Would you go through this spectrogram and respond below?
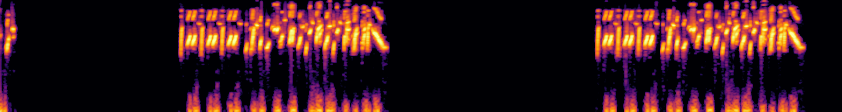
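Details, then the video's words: European goldfinch delivering two bright, bubbling twitter phrases, each about two and a half seconds long, with roughly five seconds of silence between them. "تغريد حسون"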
